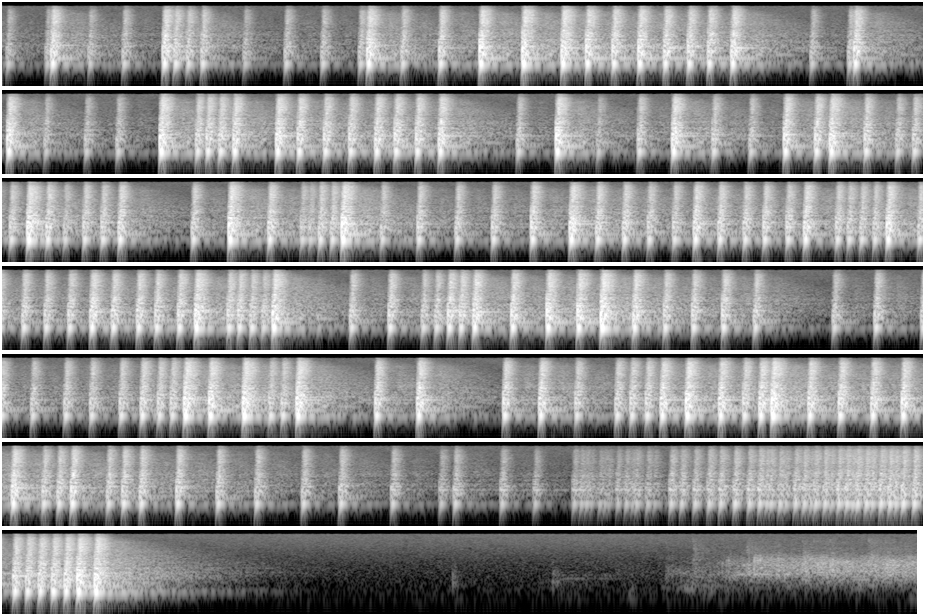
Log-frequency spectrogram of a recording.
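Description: Snare drum played with sticks in a solo etude: fast, dense strokes and rolls. Near the end a sustained roll swells louder and stops sharply, followed by a couple of seconds of silence.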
